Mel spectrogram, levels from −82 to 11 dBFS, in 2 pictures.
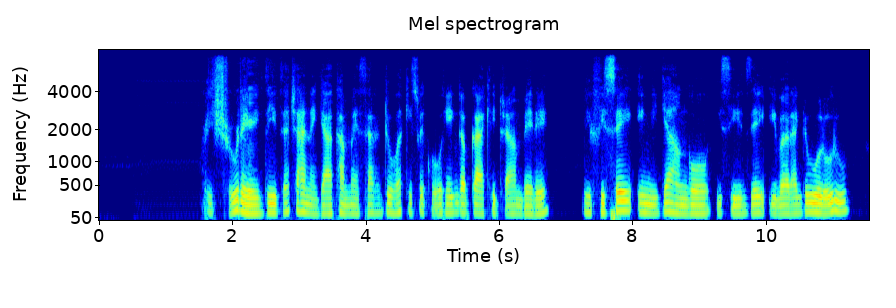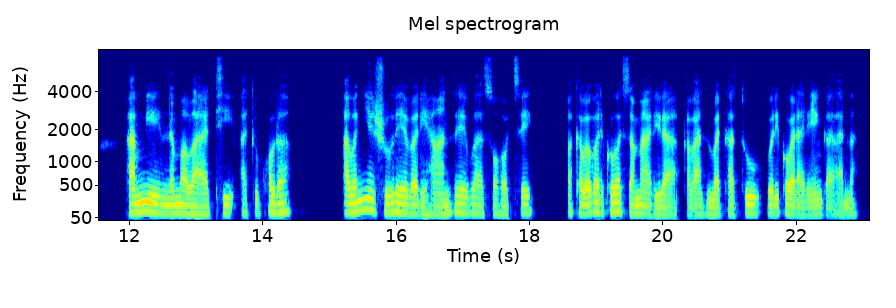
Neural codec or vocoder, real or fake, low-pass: codec, 16 kHz in and 24 kHz out, 0.6 kbps, FocalCodec, streaming, 2048 codes; fake; 7.2 kHz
